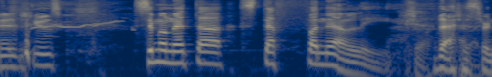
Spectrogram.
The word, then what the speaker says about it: Stefanelli: thunderbolt oh man apollonia this is uh simonetta stefalani stefano stefanelli okay i just talked about my pronunciation issues simonetta stefanelli that is her name yeah um and she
